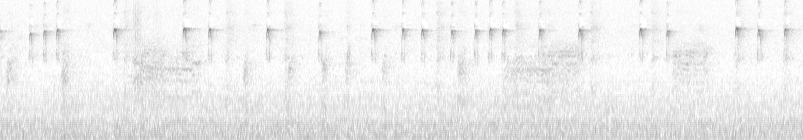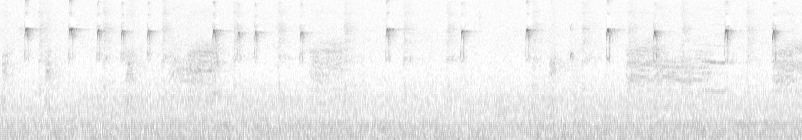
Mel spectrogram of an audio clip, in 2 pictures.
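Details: Squirrel on a tree taunting a cat with repeated high whistles: short, sharp chirps in uneven bursts and pairs, sustained across a long run, with light background noise.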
